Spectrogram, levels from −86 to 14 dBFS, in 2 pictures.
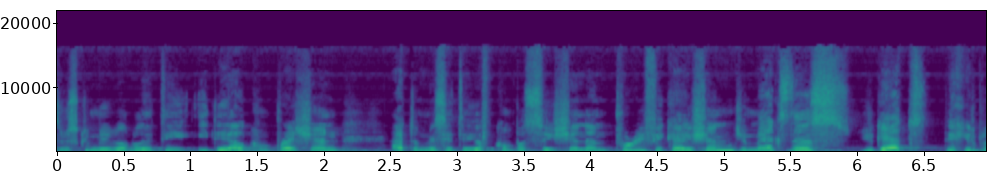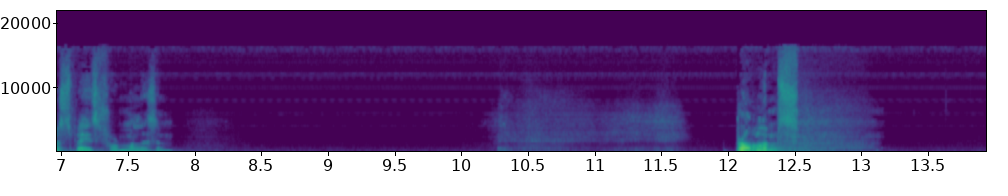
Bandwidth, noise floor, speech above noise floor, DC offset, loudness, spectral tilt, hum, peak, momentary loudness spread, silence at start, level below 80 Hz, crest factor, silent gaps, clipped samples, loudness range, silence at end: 16.5 kHz; -70 dBFS; 42 dB; under 0.1%; -28 LUFS; -3.5 dB/octave; none; -2 dBFS; 15 LU; 0 s; -68 dBFS; 28 dB; none; under 0.1%; 11 LU; 1.05 s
